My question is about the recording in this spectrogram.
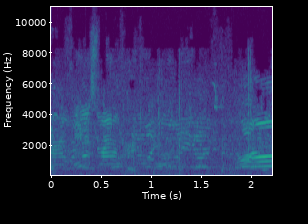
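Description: Players' voices calling out across an open football ground, with a steady low rumble underneath.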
